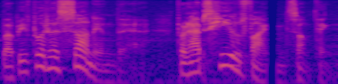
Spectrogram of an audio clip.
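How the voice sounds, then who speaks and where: A powerful gentleman host in a game drama. His lowish voice is gracious and authoritative, with lively inflection and a calculating composure, over faint music. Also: moderate pace. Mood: calm, calculating. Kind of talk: dramatic video game voice acting.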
